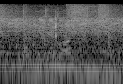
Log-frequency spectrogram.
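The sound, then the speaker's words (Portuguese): The engine of a car stuck in the ground at Cumbuco, Brazil drones low and steady, revving with a slight rise and fall as it strains. The rumble is continuous, with muffled voices faintly underneath. “O carro atolou. E agora? Encalhou.”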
